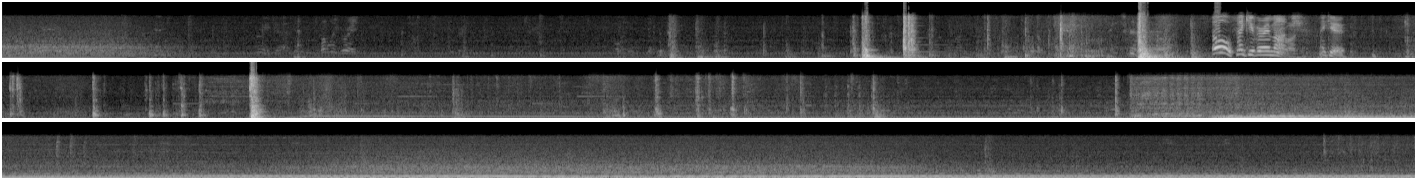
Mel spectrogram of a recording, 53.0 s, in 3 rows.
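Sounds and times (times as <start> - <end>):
vehicle engine starting and idling: 0.0 - 4.4, 20.1 - 52.9.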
